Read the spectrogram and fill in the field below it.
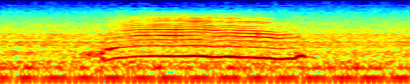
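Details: Pet cat Gizzy, a female, indoors beside a person lying in bed, meowing while doing her paw wave for attention: one long, clear, tonal meow of about a second, level then gently falling at the end, over steady fan hum.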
